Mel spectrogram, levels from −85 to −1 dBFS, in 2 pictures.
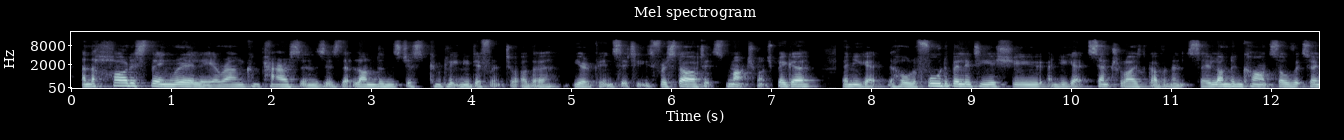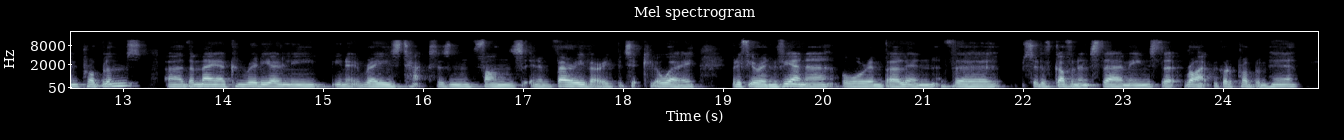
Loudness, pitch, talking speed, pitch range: -25 LUFS, 130 Hz, 195 wpm, 125-140 Hz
